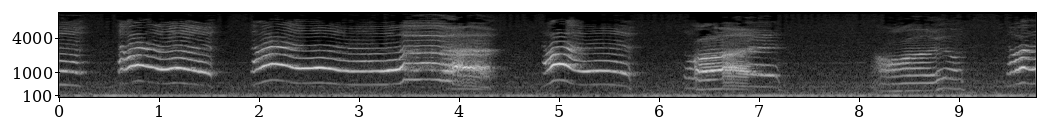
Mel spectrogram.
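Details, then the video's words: Female cat in heat calling indoors: long drawn-out meows, each wavering and slightly falling, repeated several times with rougher, yowling calls between, over a steady low hum. "My Cat in Heat"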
